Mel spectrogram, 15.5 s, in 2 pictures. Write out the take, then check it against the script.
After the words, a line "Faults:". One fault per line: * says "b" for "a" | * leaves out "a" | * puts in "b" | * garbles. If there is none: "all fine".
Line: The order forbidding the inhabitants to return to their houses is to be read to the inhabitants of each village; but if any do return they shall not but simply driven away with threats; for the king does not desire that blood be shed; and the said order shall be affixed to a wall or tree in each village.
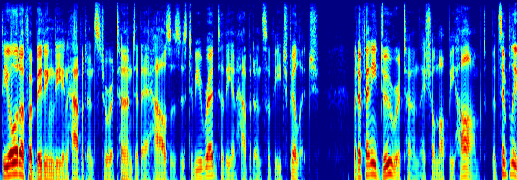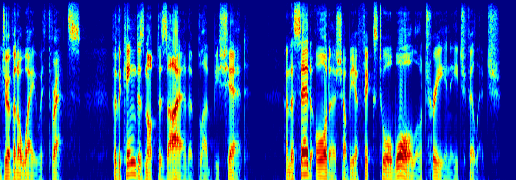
The order forbidding the inhabitants to return to their houses is to be read to the inhabitants of each village; but if any do return they shall not be harmed, but simply driven away with threats; for the king does not desire that blood be shed; and the said order shall be affixed to a wall or tree in each village.
Faults:
* puts in "be harmed"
